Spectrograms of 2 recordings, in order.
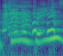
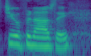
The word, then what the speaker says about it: Giovanazzi: No, you said Genovese or some shit. Oh, you've only just realised now that you've said it wrong, now that I'm bringing up trauma.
